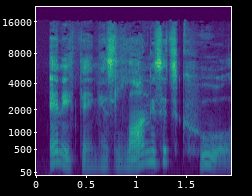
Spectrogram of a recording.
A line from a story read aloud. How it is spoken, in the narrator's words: sighed Grace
